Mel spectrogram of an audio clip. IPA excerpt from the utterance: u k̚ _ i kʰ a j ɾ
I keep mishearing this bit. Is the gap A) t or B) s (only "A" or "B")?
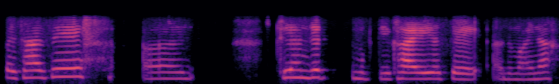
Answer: A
